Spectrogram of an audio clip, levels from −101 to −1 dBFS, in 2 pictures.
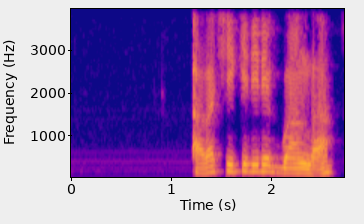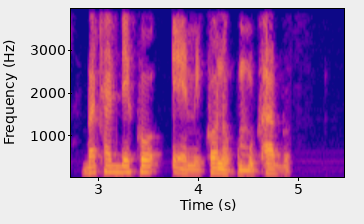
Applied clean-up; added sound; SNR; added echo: none; none; none; none.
